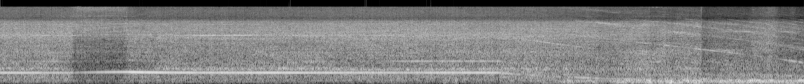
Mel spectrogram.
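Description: A small handheld vacuum cleaner whines steadily, then winds down and stops.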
